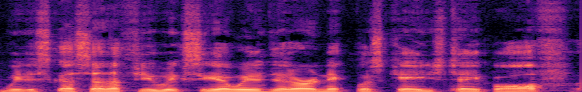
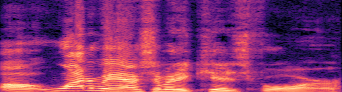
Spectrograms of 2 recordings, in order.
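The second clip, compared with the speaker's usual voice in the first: mock, very high, loud, swooping, furious angry outburst; 10 semitones higher, 7 dB louder than usual. Quoting a movie scene where the character gets really pissed off: imitating angry Jimmy Stewart. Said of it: "really pissed off".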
